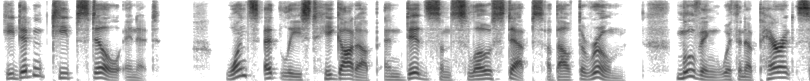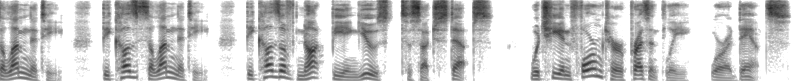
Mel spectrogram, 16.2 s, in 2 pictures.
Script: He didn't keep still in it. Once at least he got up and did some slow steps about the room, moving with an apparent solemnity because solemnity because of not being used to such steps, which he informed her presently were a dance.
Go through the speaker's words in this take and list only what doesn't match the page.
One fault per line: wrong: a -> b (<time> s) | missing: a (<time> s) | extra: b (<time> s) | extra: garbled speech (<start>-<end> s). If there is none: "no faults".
no faults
